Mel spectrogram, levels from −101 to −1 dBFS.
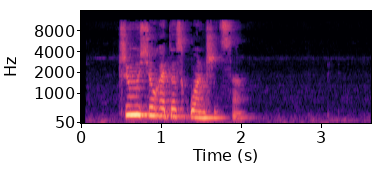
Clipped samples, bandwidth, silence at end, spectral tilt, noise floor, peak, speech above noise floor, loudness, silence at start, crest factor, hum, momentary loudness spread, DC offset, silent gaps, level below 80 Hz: under 0.1%; 11.5 kHz; 1.6 s; -5.5 dB/octave; -65 dBFS; -6 dBFS; 45 dB; -20 LUFS; 0.5 s; 18 dB; none; 22 LU; under 0.1%; none; -64 dBFS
